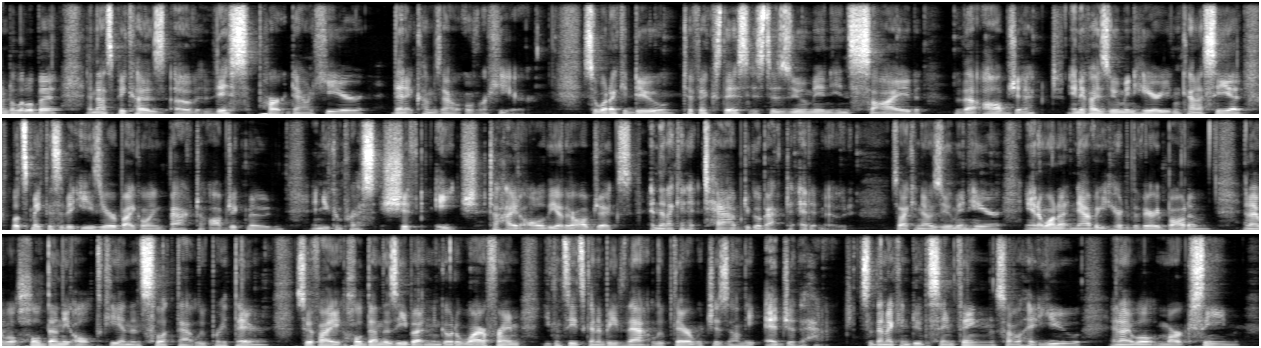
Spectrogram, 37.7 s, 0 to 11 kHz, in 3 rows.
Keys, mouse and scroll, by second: 0.4-1.9 middle drag, 0.6-1.7 scroll up 2, 1.7 scroll down 2, 6.7-7.0 scroll up 2, 7.7 scroll up 2, 9.0 middle click, 10.0 middle click, 10.0-12.5 scroll up 2, 10.9-14.3 shift+middle drag, 12.5-13.6 scroll down 1, 13.6-14.3 scroll down 1, 14.3 Tab, 14.3 scroll down 1, 17.2 shift+h, 18.2-18.9 middle drag, 18.9 Tab, 18.9-19.9 scroll up 1, 20.5-25.3 shift+scroll up 6, 20.8-22.0 shift+middle drag, 22.1-25.3 middle drag, 26.2 alt+right click, 27.0-27.8 scroll down 2, 27.8 scroll up 1, 28.5-29.2 z, 29.9-30.9 scroll up 1, 33.3-35.4 shift+middle drag, 34.6-35.6 scroll up 1, 35.4 u, 36.8-37.3 drag, 37.3-37.7 scroll down 1.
